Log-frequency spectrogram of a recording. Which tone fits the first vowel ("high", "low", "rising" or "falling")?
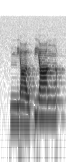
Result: rising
